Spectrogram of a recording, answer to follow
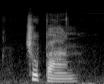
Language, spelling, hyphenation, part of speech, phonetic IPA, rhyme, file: Hungarian, csupán, csu‧pán, adverb, [ˈt͡ʃupaːn], -aːn, Hu-csupán.ogg
- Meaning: merely, only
